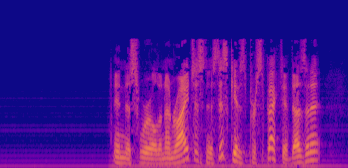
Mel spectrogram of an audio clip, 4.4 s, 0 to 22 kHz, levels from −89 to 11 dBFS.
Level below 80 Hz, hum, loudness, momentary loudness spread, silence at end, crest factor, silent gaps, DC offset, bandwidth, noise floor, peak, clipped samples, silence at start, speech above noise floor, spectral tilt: -48 dBFS; 60 Hz at -45 dBFS; -25 LUFS; 8 LU; 0.35 s; 22 dB; none; under 0.1%; 8.8 kHz; -58 dBFS; -4 dBFS; under 0.1%; 1.4 s; 33 dB; -4 dB/octave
